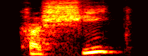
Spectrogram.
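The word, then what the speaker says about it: Kaushik: Google can't say his name it's it's a kashik so a y i n a and then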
